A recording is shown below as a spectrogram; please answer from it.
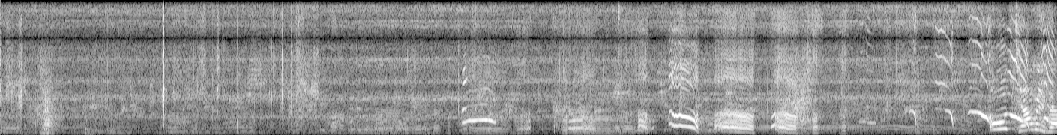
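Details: A litter of young puppies whining: high, wavering, bent whimpers in quick irregular bursts, growing denser and louder in the second half, with a person talking softly to them at the start.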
